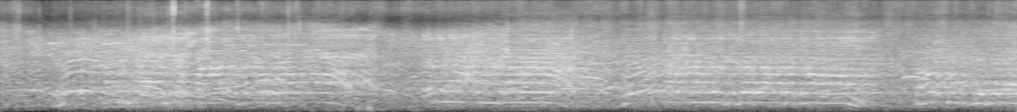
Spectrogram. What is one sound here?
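A large crowd outdoors shouts and chants loudly.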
